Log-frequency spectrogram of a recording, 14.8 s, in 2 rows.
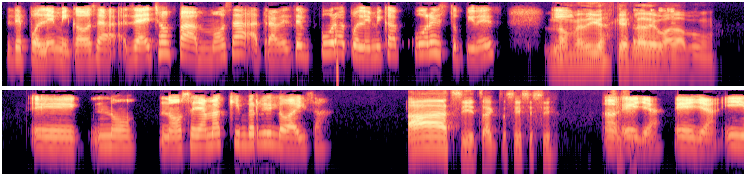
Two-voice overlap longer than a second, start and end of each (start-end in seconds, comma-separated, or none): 5.5-6.8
